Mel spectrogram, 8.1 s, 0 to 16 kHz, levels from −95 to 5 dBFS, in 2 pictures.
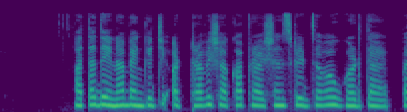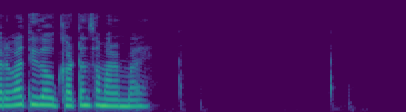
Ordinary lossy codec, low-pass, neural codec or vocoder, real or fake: AAC, 96 kbps; 9.9 kHz; none; real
